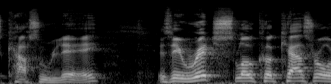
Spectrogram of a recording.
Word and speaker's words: cassoulet: says that a cassoulet the French pronunciation is cassoulet is a rich slow-cooked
